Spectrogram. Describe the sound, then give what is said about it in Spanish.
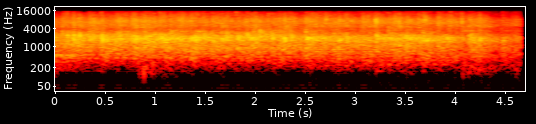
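An audience applauds the name of the Lord together in a steady, dense wash of clapping that holds evenly for several seconds, easing slightly at the end, with no voices rising above it. “¿Cuántos pueden aplaudir el nombre del Señor?”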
